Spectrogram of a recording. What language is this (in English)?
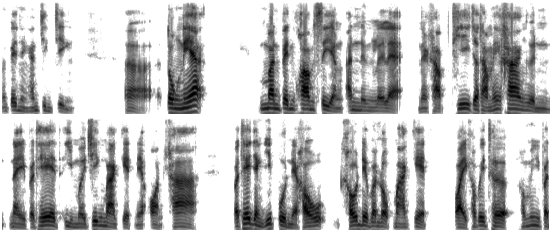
Thai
